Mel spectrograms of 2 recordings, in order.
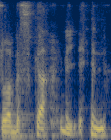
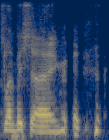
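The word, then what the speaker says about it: Labuschagne: Yes, Labany. Not Labash obviously.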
